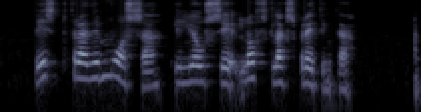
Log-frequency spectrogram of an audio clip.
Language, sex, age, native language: Icelandic, female, 40-49, Icelandic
